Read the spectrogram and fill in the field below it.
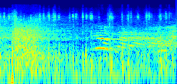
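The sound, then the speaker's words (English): A loud, dense burst of gunfire aimed at a stagecoach driver, several shots cracking in rapid, uneven succession over a steady rumble, with faint voices mixed in underneath. “Open up on that driver. That'll stop him.”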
